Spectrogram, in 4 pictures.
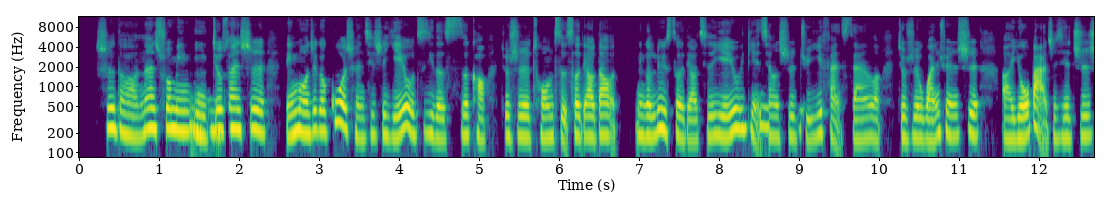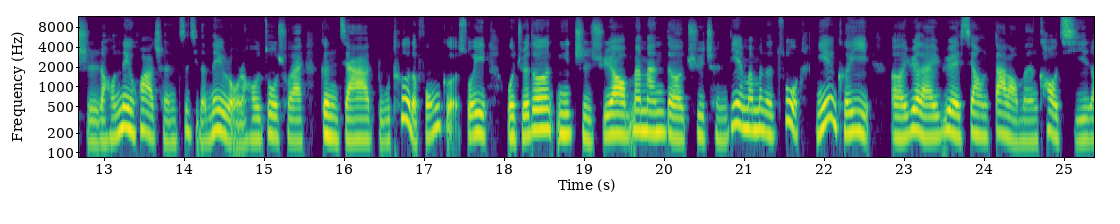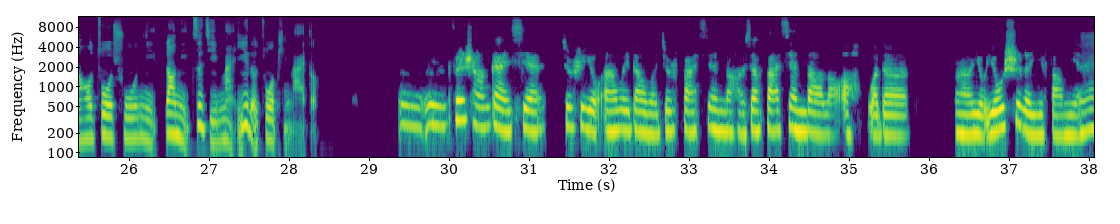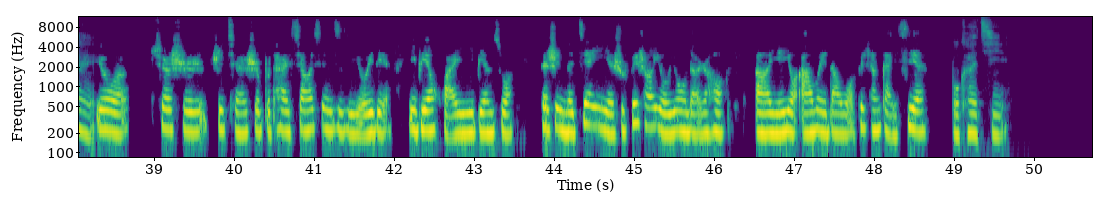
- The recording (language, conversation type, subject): Chinese, advice, 看了他人的作品后，我为什么会失去创作信心？
- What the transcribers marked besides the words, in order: none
